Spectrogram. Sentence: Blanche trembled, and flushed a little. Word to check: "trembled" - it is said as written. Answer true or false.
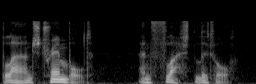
true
